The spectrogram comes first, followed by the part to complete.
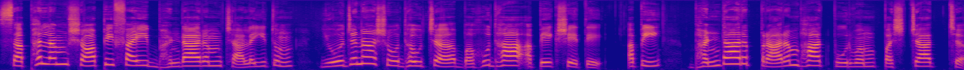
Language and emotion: Sanskrit, neutral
